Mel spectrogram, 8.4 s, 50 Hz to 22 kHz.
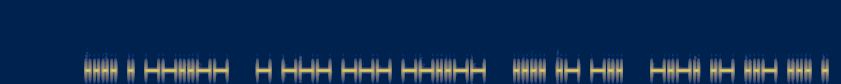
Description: Morse code, heard as a keyed tone, about 28 wpm, 700 Hz. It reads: HE, TOO, HAD CAUSE
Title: Sentences from Top 1000 Words - Review Part 3 - 28wpm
